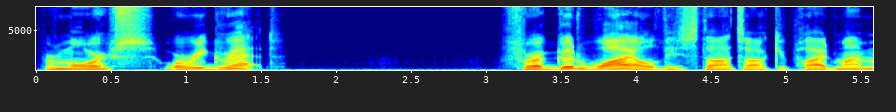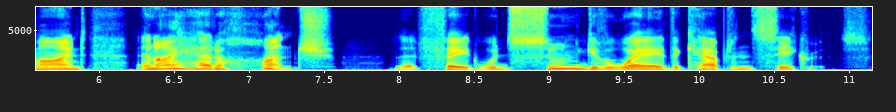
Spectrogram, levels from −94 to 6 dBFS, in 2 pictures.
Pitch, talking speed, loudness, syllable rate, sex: 155 Hz, 140 wpm, -19 LUFS, 4.0 syllables/s, male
